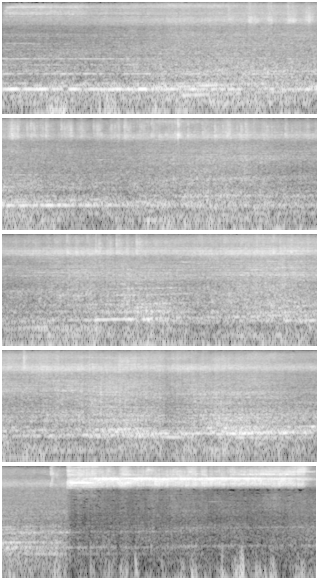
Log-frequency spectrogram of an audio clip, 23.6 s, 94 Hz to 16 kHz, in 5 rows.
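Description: Double-deck RER electric multiple unit passing close by: steel wheels running over the rails with a steady electric motor whine. About 20 seconds in the sound cuts to a thinner, high hissing sound as another train approaches from a distance.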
